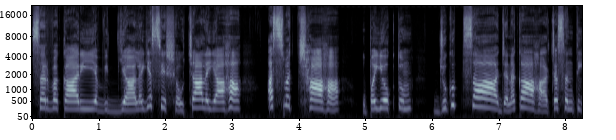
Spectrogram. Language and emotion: Sanskrit, disgusted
